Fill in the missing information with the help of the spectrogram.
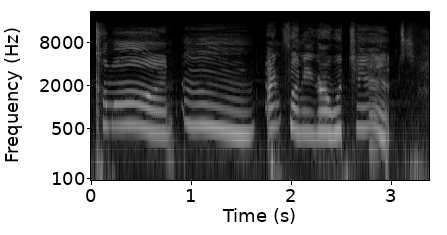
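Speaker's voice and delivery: very high, whiny pleading voice; squeaky mock whine at a friend who says no; whiny begging. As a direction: beg like a spoiled kid.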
